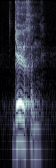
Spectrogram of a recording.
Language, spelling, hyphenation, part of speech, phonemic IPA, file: Dutch, deugen, deu‧gen, verb, /ˈdøːɣə(n)/, Nl-deugen.ogg
- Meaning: 1. to be good, well-behaved, moral, etc 2. to be of good quality, be reliable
